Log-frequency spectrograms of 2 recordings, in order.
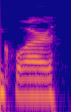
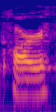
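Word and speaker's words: Qarth: people to stop saying Quarth? Like, maybe? Because there's no U in it. It's like Q-A. So. Oh, I thought that it was spelled like Quarth, but, since they pronounced it Karth, I was like, why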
